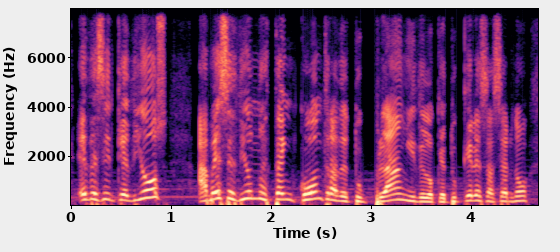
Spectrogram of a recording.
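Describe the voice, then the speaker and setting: A man from Cuba, preaching an impassioned sermon that swings from loud to hushed, with slow, drawn-out dramatic quotes. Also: sits high. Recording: faint music behind.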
